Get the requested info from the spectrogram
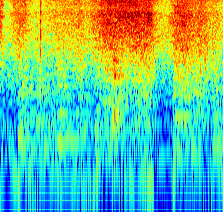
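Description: Cotton pillowcase and bedsheet fabric rustling as a pillow is pushed into the case by hand, under steady background music.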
